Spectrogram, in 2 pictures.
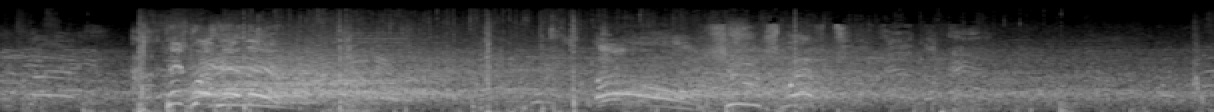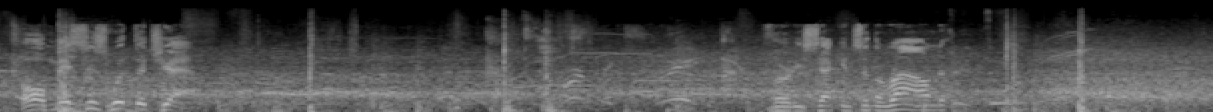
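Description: Punches and kicks thud sharply against bodies.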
